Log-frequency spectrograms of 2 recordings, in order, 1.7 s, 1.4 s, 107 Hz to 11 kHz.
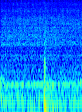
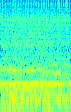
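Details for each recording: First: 2016 Toyota Corolla 1.6 that had been misfiring heavily with codes P1603, P1604 and P1605, after repair: one stray knock from handling, then a smooth, steady idle with no stumble or skip and no misfire. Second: 2016 Toyota Corolla 1.6, over 100,000 km, unknown history, codes P1603, P1604, P1605: rough, uneven idle with lumpy, stumbling beat over engine hum; misfire attributed to a failing ignition coil dropping cylinders.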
